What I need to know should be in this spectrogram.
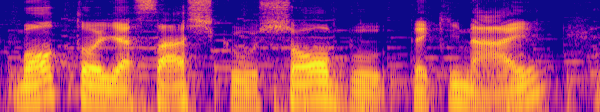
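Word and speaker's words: もっと: Motto, as we've seen, suspiciously with that to at the end, could be originally actually an onomatopoeia. Nowadays, simply considering an adverb. Accent on the first more.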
